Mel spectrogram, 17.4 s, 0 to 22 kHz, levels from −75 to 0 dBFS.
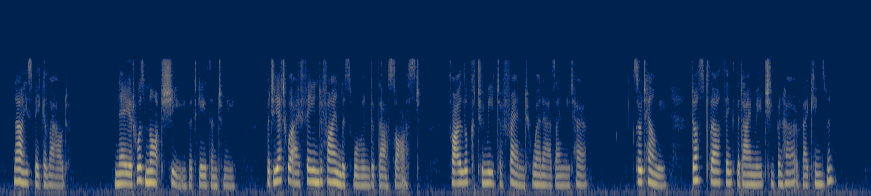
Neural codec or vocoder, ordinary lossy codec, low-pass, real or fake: codec, 24 kHz, 0.9 kbps, WavTokenizer, small release; AAC, 48 kbps; 7.2 kHz; fake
